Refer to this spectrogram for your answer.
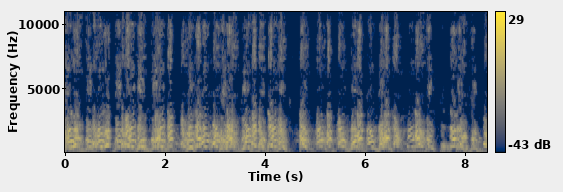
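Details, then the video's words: Original Mountain Cur pups barking nonstop at a young raccoon in a trap during training, a continuous tangle of rapid, high, wavering yelps from several pups with hardly any pause. "Original mountain curs pups getting some training and barking time in on a young coon"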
